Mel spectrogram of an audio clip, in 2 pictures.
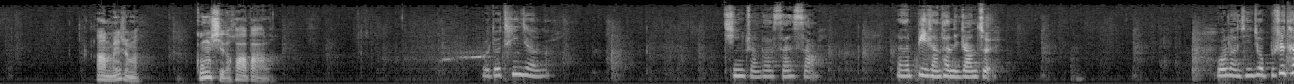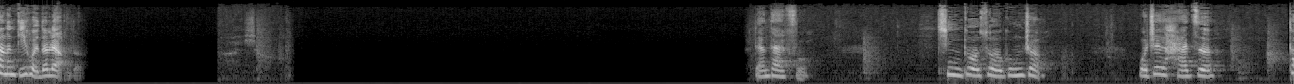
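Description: A young woman speaks quietly and close by.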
